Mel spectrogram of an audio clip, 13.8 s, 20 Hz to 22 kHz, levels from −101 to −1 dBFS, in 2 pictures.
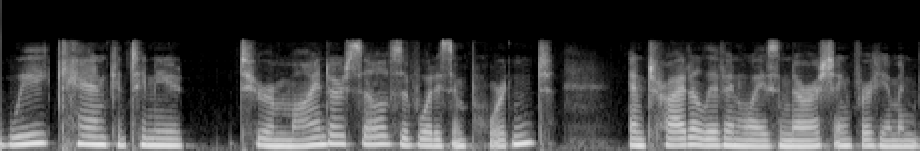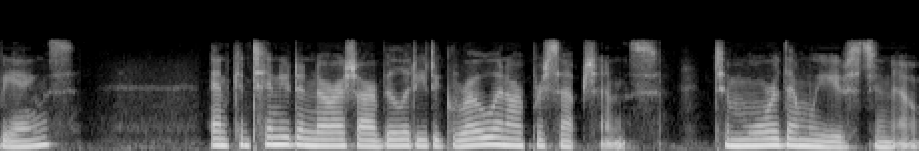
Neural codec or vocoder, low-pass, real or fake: codec, 16 kHz, 4 kbps, FunCodec, trained on LibriTTS, 50 frames a second; 7.2 kHz; fake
